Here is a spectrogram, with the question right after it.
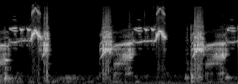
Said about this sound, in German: Ein Strauß. Das ist der Star. Ach, so klingt ein Star. Mhm. Ja, ein Star.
